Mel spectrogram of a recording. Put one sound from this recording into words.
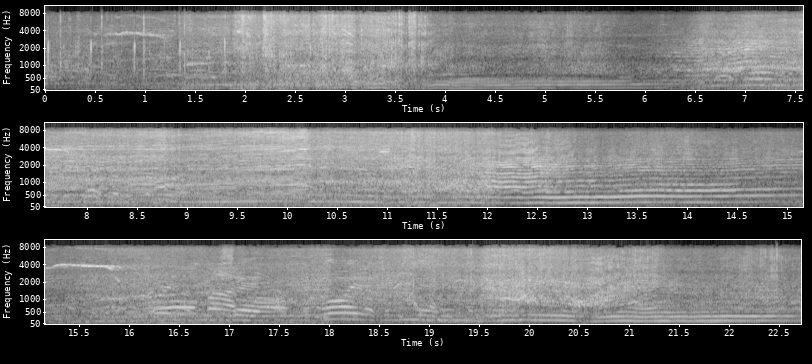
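Rally car engines roar past at close range, revving up and down through the gears.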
